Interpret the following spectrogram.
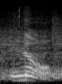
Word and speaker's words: gnome: First of all, if you were a gnome, you would know that the G in gnome is silent. It's gnome, okay?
